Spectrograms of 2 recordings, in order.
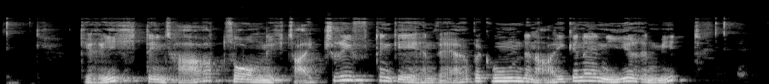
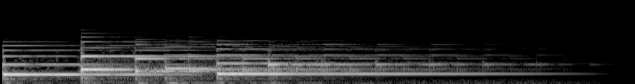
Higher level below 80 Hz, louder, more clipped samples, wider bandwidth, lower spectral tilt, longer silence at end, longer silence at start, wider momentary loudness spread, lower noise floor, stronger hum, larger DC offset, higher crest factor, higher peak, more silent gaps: about the same, -44 dBFS vs -48 dBFS; first, -15 LUFS vs -19 LUFS; neither; first, 9.6 kHz vs 4.5 kHz; second, -4.5 dB/octave vs -7.5 dB/octave; second, 0.45 s vs 1.1 s; about the same, 0.05 s vs 0 s; second, 12 LU vs 18 LU; second, -39 dBFS vs -64 dBFS; neither; neither; about the same, 16 dB vs 16 dB; first, 0 dBFS vs -4 dBFS; neither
